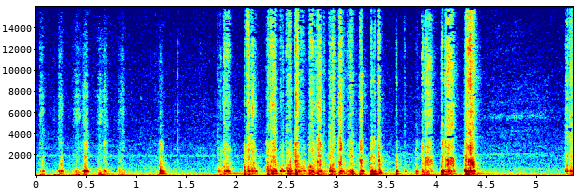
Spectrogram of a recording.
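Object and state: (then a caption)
Plaster block being scraped. A wooden chisel stick scrapes a solid yellow plaster excavation block again and again, producing repeated short, gritty scraping strokes with a mid-range rasp. The strokes come in uneven bursts, some brighter and louder than others, over a quiet low hum.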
